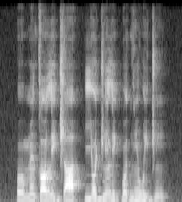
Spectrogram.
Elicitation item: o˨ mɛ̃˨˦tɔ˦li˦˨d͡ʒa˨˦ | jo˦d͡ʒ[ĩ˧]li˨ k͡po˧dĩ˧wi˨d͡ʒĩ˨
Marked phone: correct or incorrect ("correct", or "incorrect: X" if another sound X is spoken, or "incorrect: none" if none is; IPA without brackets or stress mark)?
correct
